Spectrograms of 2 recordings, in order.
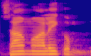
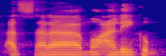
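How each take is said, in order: First: The greeting is said too fast and slurred. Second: The greeting is said clearly and deliberately. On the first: The greeting may sound like wishing death. The speaker calls it wrong. "salam kita terlalu cepat" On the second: The greeting sincerely wishes peace. The speaker calls it right. "dia tegaskan dengan kalimat"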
